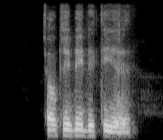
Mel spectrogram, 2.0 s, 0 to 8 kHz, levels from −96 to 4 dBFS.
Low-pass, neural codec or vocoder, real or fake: 7.2 kHz; codec, 32 kHz, 1.9 kbps, SNAC; fake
